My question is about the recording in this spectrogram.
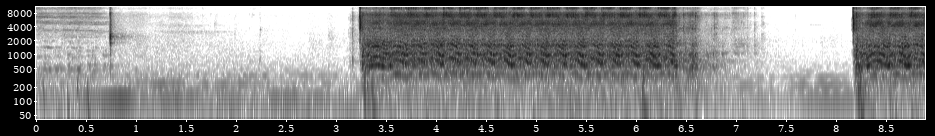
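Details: Ford 961 Powermaster tractor after ignition repairs, spark plug wires reconnected: engine catches and runs at a steady even pace, dips briefly, then recovers; running smoothly again.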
